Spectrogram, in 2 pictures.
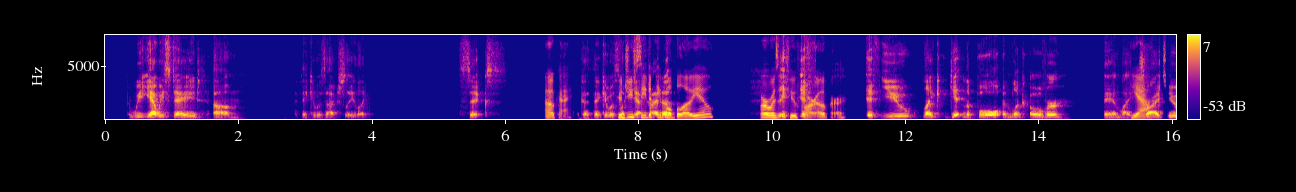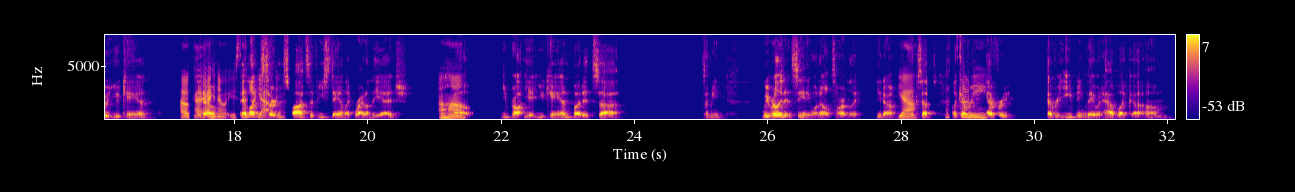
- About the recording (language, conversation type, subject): English, unstructured, What is your favorite memory from traveling to a new place?
- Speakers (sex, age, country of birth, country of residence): female, 35-39, United States, United States; male, 45-49, United States, United States
- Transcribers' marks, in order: none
